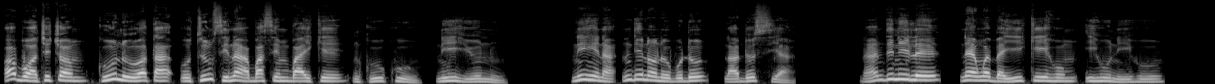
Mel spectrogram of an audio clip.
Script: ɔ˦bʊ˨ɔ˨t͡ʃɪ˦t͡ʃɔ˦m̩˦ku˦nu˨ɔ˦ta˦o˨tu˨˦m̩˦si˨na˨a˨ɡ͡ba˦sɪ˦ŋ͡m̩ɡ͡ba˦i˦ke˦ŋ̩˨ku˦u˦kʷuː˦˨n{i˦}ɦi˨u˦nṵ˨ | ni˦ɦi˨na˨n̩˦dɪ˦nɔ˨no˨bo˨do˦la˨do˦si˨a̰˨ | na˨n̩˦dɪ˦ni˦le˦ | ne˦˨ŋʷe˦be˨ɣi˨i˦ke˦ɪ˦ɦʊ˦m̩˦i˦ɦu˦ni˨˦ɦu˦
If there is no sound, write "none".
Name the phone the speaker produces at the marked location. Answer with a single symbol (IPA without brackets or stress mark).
i˦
